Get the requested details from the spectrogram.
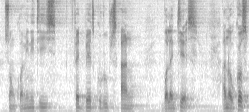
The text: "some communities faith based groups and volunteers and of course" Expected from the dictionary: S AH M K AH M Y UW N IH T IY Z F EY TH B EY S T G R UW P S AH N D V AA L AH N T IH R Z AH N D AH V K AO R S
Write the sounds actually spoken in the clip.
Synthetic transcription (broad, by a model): S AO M K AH M Y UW N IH T IY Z F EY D B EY T G R UW P S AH N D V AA L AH N T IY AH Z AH N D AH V K AO S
